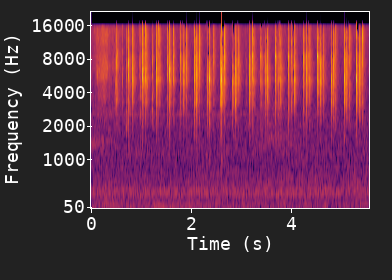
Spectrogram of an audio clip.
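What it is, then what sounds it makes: Plastic drill battery pack. Long nails tap and scratch along the underside and ridges of a black plastic 18V drill battery pack held in the hands, its hard plastic case feeling solid. A rapid, uneven series of short, bright clicking ticks sits over a steady low hum, each tap dying away almost instantly.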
